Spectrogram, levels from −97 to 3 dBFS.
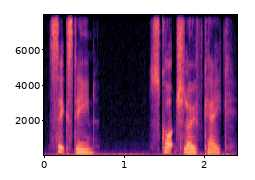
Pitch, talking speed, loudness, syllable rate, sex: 185 Hz, 75 wpm, -18 LUFS, 3.2 syllables/s, female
